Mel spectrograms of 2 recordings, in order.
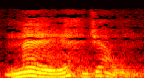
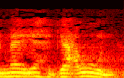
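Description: First: ما يهجعون with a soft j in يهجعون, slowly recited; correct soft j. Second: ما يهجعون with a hard Egyptian g in يهجعون; wrong hard g. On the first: Teacher recites the correct soft j after the wrong one. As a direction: say يهجعون with the j of jam, drawn out. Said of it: "كل جيم في القرآن عطشها". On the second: Teacher imitates a student's wrong hard g in يهجعون. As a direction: say يهجعون with g as in go, the mistake. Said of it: "اوعى تقول لي". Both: Shown as a demonstration.

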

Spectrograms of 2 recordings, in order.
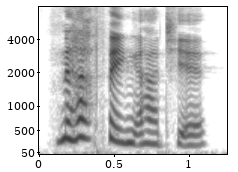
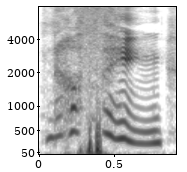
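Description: First: Put-on high, loud innocent little boy; feigned innocence. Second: Put-on high, loud child's denial; panicked yell back. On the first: Son at top of stairs to father, playing innocent. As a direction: insist on innocence in a raised child voice. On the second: Son yells down to father after a crash, panicked. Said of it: "Jingyi yelled back, a note of panic". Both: A narrator's reading.

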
